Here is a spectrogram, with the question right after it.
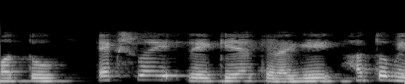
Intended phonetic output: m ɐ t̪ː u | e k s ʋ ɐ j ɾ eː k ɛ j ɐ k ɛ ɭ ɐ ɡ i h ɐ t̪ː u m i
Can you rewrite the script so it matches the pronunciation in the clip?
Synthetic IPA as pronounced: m ɐ t̪ː u | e k s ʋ ɐ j ɾ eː k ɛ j ɐ k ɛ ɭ ɐ ɡ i h ɐ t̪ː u m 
